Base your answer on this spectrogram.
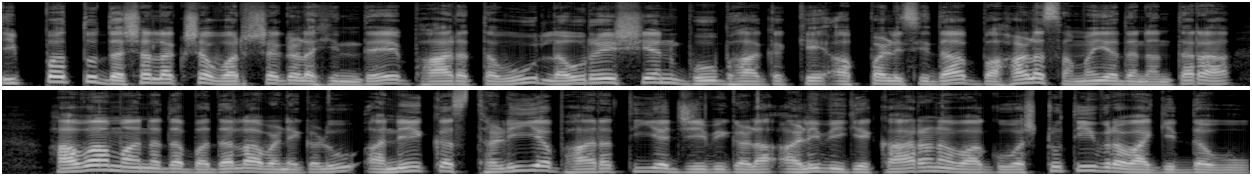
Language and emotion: Kannada, neutral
